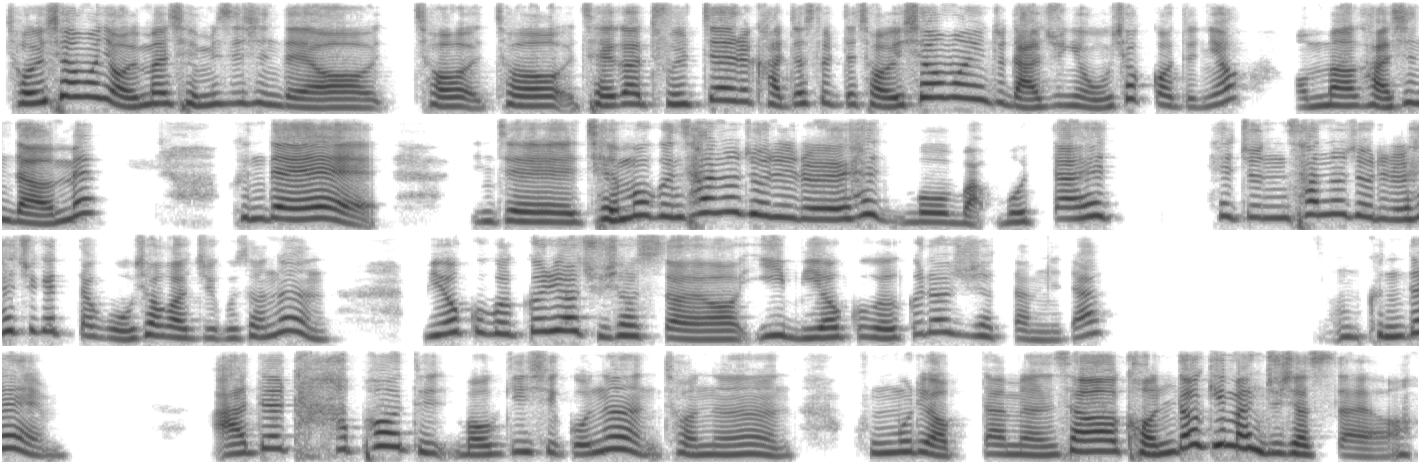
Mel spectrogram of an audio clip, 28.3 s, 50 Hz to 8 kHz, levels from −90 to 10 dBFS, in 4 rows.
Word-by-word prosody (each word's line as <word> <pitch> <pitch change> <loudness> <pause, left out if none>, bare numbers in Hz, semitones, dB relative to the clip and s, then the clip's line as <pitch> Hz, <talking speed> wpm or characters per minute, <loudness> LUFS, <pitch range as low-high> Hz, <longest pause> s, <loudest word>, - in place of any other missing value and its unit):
저희 255 +1 +3
시어머니 400 +2 +3
얼마나 225 +6 +4
재밌으신데요. 215 -9 -1 0.2
저 195 -6 +1
저 205 -3 +2
제가 235 +1 +2
둘째를 240 +7 0
가졌을 245 +1 -3
때 235 - -5
저희 195 -4 +2
시어머니도 380 - +2
나중에 200 +1 +1
오셨거든요, 210 - -3 0.2
엄마가 205 +3 0
가신 215 +5 0
다음에. 215 - +3 0.7
근데 270 -1 +4 0.5
인제 210 -2 0
제목은 295 - +1
산후조리를 305 -9 +2
해 365 +3 +1
뭐 200 -7 -3
마 180 - -3
못 200 +3 -5
다 265 0 +2
했 310 +3 +1 0.5
해 320 - -4
준 285 0 -5
산후조리를 325 -7 -1
해 345 - +1
주겠다고 295 - -7
오셔 220 +8 -1
가지고서는 205 - -3 0.4
미역국을 290 +2 -3
끓여 350 +2 +2
주셨어요. 210 - -2
이 245 +4 -3
미역국을 210 0 -2
끓여 310 +8 -6
주셨답니다. 225 - -8 1.1
음. 220 -1 -9
근데 235 - -1 0.8
아들 225 +10 +1
다 295 - -6
퍼드 300 - 0
먹이시고는 225 +5 -1
저는 190 -3 -4 0.3
국물이 230 +1 -3
없다면서 195 - +3
건더기만 320 - +5
주셨어요. 185 -8 -1
235 Hz, 290 characters per minute, -21 LUFS, 200-290 Hz, 1.1 s, 건더기만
